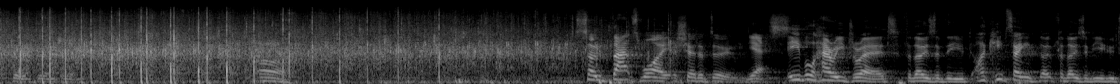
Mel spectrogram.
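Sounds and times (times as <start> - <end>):
audience applause: 0.0 - 6.9
speech: 0.1 - 0.6, 5.8 - 11.1.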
